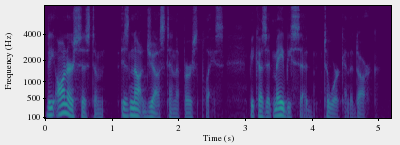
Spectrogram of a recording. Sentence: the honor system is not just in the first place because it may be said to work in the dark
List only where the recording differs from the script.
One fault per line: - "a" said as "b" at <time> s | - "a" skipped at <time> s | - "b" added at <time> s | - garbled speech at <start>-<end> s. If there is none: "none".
none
